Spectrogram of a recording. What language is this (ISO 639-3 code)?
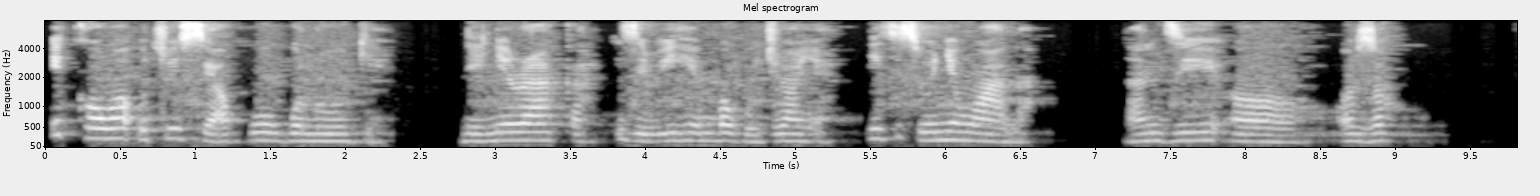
ibo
